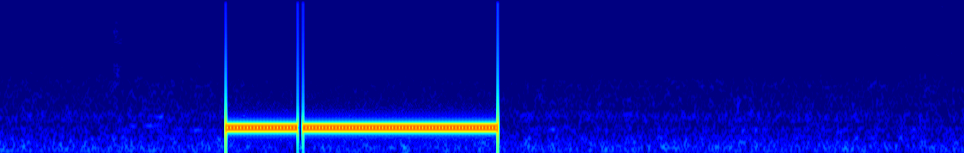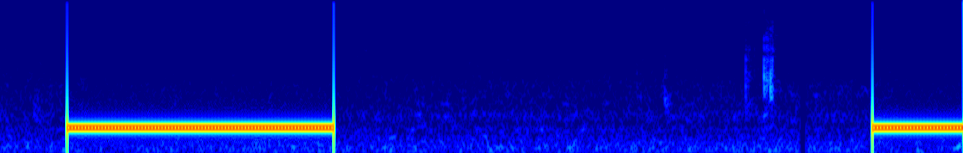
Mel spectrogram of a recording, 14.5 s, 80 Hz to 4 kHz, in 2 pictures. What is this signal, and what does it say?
Ringback tone (North America), 440 + 480 Hz.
